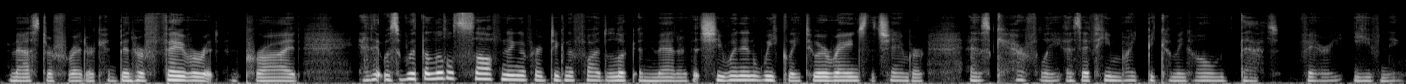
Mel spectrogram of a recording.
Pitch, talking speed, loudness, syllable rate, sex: 185 Hz, 180 wpm, -18 LUFS, 5.3 syllables/s, female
